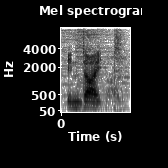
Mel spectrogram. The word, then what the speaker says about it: indict: It is pronounced as indict.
